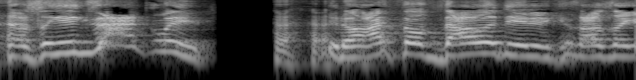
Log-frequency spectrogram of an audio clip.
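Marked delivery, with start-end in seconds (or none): 0.3-1.1 high, exclaimed vindication; emphatic agreement. Retold or imitated. Counselor feeling validated by the co-counselor, high emphatic agreement. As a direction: cry out in total agreement.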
